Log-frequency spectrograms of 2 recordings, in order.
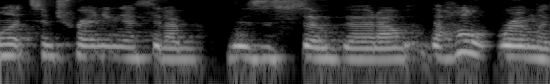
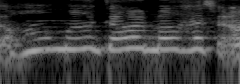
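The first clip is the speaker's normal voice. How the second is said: put-on high tearful sobbing, words barely getting out; 9 semitones higher than usual. Retelling a crying woman's words about her husband: imitating someone crying. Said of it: "she couldn't even get it out".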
